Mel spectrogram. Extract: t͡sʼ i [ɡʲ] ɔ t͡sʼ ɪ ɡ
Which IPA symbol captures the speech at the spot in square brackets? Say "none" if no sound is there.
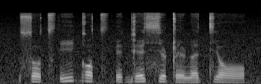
ɡ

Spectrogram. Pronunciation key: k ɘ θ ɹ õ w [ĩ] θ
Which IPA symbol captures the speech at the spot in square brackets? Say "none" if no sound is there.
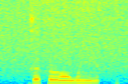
ĩ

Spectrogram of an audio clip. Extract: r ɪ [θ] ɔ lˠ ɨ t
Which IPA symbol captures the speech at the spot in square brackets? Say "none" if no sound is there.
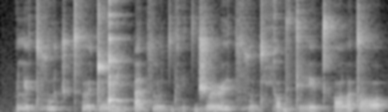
t̪ʰ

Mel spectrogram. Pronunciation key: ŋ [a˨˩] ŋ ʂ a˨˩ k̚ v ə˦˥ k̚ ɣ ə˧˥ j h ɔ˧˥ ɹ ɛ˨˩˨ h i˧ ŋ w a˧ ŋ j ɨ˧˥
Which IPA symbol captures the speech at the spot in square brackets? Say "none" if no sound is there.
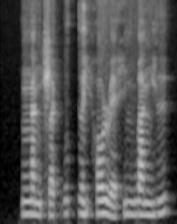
a˨˩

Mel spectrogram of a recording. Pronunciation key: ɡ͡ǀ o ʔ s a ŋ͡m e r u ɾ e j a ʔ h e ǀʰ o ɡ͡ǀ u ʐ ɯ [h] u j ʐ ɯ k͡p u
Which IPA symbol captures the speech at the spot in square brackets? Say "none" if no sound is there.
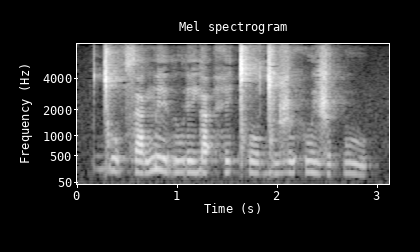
h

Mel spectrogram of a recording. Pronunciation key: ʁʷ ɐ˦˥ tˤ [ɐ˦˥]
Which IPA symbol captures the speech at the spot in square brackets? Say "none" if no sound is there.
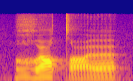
ɐ˩˧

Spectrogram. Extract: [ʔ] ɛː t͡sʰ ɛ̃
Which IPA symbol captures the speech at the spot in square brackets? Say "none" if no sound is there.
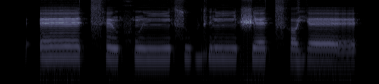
ʔ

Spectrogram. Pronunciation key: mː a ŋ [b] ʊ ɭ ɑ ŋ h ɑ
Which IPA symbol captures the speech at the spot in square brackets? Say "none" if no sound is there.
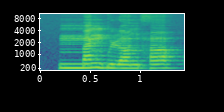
b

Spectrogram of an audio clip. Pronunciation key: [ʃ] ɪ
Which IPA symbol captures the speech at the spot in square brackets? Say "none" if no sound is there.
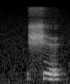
ʃ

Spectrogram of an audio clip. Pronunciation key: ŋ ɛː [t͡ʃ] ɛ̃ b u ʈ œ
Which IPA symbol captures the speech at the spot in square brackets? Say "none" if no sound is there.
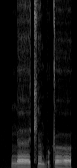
t͡ʃ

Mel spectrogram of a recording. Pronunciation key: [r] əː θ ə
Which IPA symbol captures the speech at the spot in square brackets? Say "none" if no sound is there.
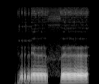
r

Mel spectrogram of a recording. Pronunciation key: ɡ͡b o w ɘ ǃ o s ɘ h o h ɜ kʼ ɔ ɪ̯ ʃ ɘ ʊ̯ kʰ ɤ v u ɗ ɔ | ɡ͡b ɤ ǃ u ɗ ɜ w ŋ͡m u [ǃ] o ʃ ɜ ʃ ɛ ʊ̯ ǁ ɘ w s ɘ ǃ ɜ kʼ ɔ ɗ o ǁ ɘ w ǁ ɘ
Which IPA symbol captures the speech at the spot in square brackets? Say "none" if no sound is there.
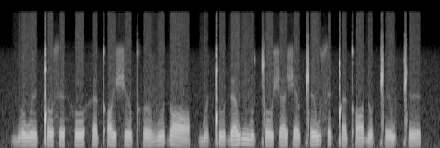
ǀ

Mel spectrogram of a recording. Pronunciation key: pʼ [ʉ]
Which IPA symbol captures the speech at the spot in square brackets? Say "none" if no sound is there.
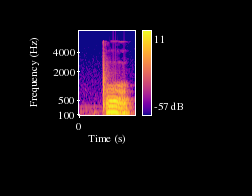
ʊ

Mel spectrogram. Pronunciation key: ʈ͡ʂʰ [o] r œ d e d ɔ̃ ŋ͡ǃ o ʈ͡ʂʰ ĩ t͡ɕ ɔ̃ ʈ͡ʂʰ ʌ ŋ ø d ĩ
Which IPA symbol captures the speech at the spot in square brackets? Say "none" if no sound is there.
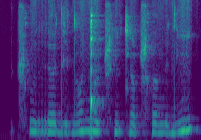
u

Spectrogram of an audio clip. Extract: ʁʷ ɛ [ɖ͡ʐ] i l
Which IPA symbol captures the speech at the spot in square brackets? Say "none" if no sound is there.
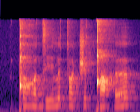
d͡z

